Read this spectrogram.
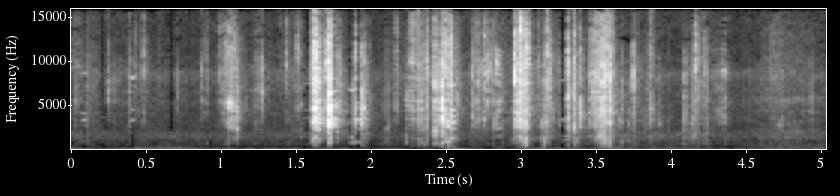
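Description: A foil wrapper crinkles and tears as a pack is opened.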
